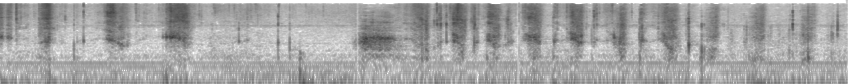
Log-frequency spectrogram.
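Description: Close-up mouth sounds of biting into and chewing frozen yellow fruit. There are two louder bites, about a second and a half in and again around four seconds, then rapid crunchy chewing with many small crackles.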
